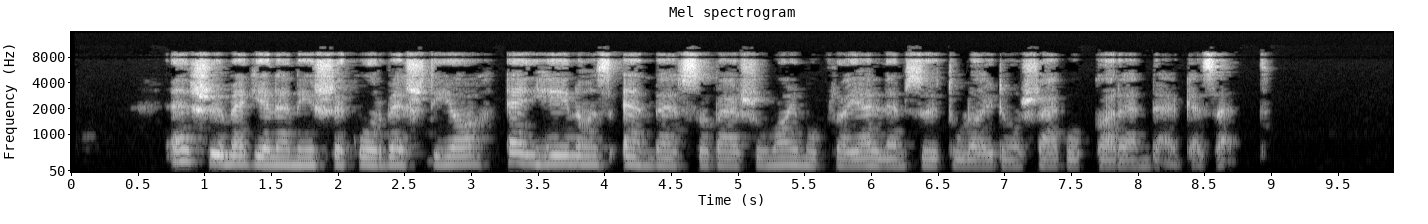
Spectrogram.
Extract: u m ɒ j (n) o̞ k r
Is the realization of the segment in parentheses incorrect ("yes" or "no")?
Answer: yes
